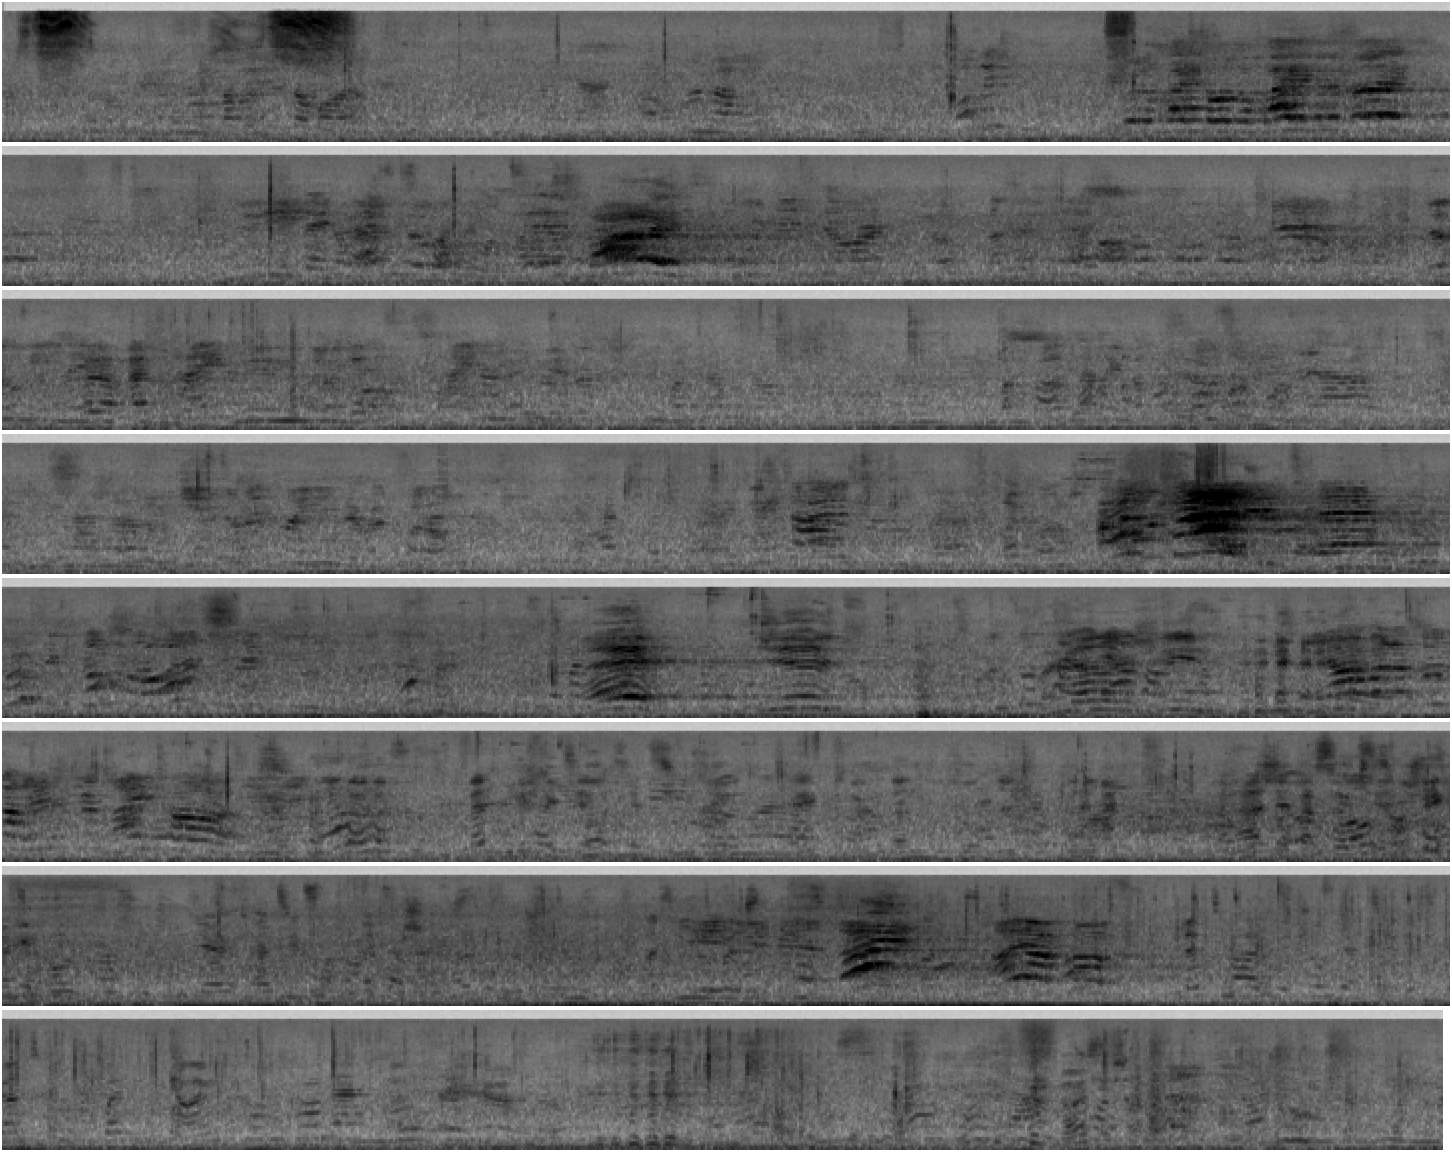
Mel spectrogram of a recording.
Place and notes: henriettenpark, leipzig lindenau.
jugendliche beim spielen im henriettenpark, dazu fahrradfahrer & passanten.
